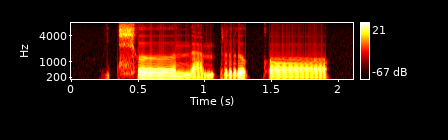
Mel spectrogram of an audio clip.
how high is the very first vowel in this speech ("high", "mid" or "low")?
mid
